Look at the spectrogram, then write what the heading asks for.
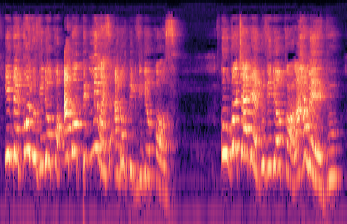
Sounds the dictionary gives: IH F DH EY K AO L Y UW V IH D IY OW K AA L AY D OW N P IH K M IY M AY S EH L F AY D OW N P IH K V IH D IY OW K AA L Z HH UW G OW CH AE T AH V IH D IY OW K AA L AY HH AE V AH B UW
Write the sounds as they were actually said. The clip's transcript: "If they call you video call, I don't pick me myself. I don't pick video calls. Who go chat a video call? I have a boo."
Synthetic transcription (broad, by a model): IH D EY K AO Y UW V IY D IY OW K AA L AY D OW N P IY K M IY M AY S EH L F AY D OW N P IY K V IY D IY OW K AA Z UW G OW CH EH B AH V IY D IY OW K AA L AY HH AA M AH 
